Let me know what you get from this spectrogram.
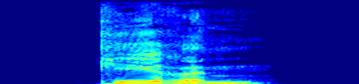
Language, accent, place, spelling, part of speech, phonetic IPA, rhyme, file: German, Germany, Berlin, Kehren, noun, [ˈkeːʁən], -eːʁən, De-Kehren.ogg
- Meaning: 1. plural of Kehre 2. dative plural of Kehr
